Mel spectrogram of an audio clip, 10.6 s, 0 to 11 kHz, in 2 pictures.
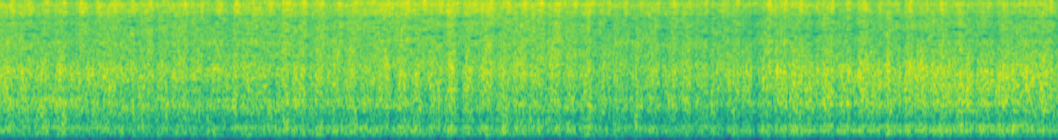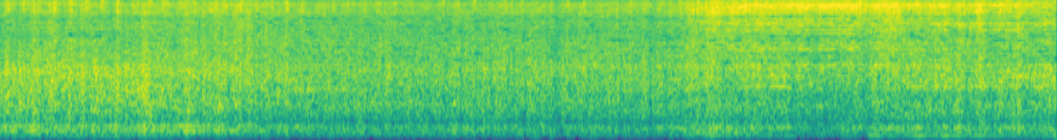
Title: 1965 mustang 2150 carb rough idle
